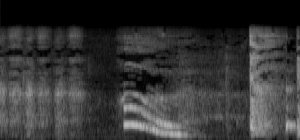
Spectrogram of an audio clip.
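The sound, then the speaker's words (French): A loud, deliberate, drawn-out vocal yawn whose voice slides steadily downward in pitch, preceded by soft breathy sounds and followed by a sharp, noisy exhale. “Mais si les yeux ont envie de couler un peu par ces bâillements actifs, c'est bon, ça libère, c'est ça.”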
